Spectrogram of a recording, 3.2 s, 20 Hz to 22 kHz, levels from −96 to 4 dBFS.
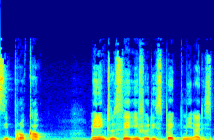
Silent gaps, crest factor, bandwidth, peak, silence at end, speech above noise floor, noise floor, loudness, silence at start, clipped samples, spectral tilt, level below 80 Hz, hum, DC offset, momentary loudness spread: none; 16 dB; 14.5 kHz; -6 dBFS; 0 s; 30 dB; -51 dBFS; -21 LUFS; 0 s; under 0.1%; -5.5 dB/octave; -46 dBFS; none; under 0.1%; 7 LU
